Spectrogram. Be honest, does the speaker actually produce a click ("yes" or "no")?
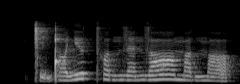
yes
